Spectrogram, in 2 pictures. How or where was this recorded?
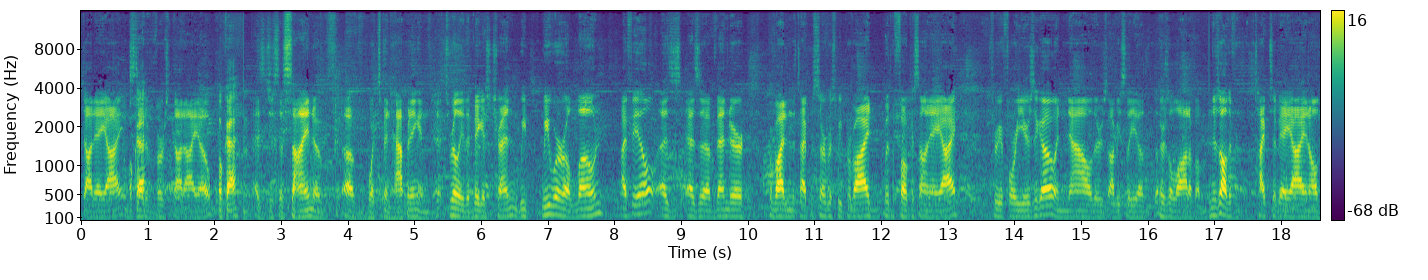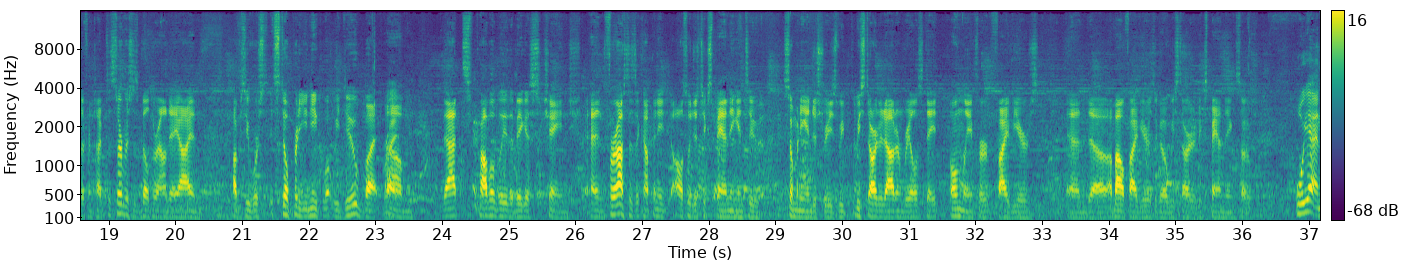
busy venue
